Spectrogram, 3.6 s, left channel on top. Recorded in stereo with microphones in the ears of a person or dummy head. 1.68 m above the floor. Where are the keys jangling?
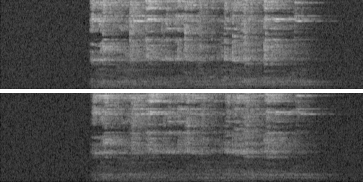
60° left (ahead or behind), 5 m; by 3.1 s 55° left (ahead or behind), 3.5 m.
